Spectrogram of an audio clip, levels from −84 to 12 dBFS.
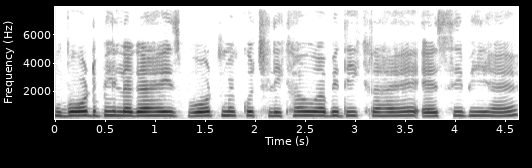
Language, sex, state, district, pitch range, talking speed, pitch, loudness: Hindi, female, Chhattisgarh, Sarguja, 265-280 Hz, 245 wpm, 275 Hz, -14 LUFS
